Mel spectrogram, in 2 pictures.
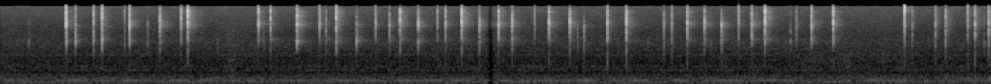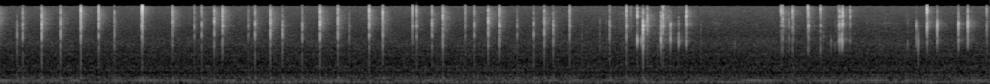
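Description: A medium glass jar candle filled with wax, with a glass lid, is tapped and scratched with long nails. Dense, rapid clicks and scratches crowd the clip with sharp, bright, short-lived transients over a steady low hum underneath.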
